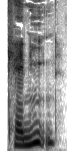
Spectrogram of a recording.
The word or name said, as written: kanin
